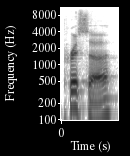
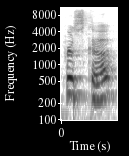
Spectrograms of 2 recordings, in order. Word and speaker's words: Prisca: And he starts with verse three saying, "Say hello to uh I'm going to pronounce this wrong, Prisca Prissa." Prisca. Prisca, okay.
